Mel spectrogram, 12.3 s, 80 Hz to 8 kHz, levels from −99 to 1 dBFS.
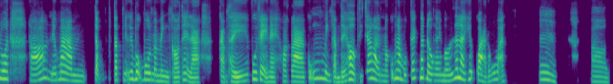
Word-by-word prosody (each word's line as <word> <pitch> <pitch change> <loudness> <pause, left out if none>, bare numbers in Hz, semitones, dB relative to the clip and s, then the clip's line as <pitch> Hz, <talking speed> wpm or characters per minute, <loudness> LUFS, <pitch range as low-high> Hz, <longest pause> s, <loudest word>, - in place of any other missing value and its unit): luôn. 275 -1 +4 0.4
Đó, 235 +8 +3
nếu 225 -2 -5
mà 245 -3 +4 0.4
tập - - +2 0.3
tập 220 0 +1
những 225 - -6
cái 265 - +2
bộ 260 0 +3
môn 240 -1 0
mà 205 - -2
mình 185 -3 -3
có 160 +1 0
thể 235 +2 -3
là 155 -1 +1 0.4
cảm 180 -2 -1
thấy 180 +3 +1
vui 255 0 +2
vẻ 225 -10 +2
này, 165 0 -2
hoặc 185 -1 -8
là 170 -2 +4
cũng 290 +1 -2
mình 250 -5 0
cảm 165 -4 -1
thấy 170 +2 -1
hợp 245 +1 +5
thì - - -10
chắc 280 +1 +1
là 260 - +5
nó 190 -2 -6
cũng 180 - -5
là 285 -1 +4
một 210 -6 -4
cách 285 +2 0
bắt 310 -1 +3
đầu 240 -4 +3
ngày 205 0 -4
mới 200 +1 -2
rất 310 - +4
là 295 -3 +8
hiệu 260 +1 -1
quả, 210 -7 +5
đúng 180 - -7
không 240 +3 -4
bạn? 220 - -3 0.7
Ừm. 240 -5 -3 0.7
Ờ. 175 -2 -8
215 Hz, 235 wpm, -23 LUFS, 180-255 Hz, 0.7 s, là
